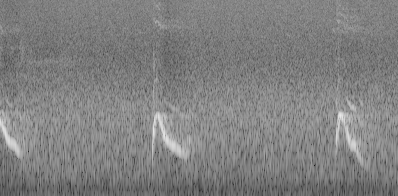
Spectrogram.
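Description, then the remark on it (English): A small, chestnut-red Douglas squirrel calls three times, each a clear, bird-like downward-sliding whistle, spaced about two seconds apart against a quiet background with no one talking. “Actually, we're hearing a Douglas squirrel, a pint-sized chestnut red native of forests from the Sierra Nevadas of California northward to coastal British Columbia and southeast Alaska.”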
